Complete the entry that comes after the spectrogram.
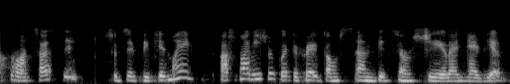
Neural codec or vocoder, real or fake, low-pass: codec, 24 kHz, 1 kbps, SNAC; fake; 5.4 kHz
